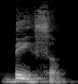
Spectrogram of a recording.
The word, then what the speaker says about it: bênção: Só que aí eu tenho uma palavra, por exemplo, como bênção. Bênção. B-E-N, C cedilha, A-O, tio. Bênção tem acento circunflexo no E. Veja que eu falo bem, B, bem.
